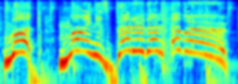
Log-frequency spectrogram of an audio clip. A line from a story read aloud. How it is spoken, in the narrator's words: Oliver shouted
